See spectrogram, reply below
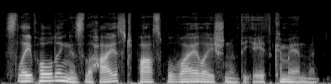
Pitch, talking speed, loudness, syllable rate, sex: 120 Hz, 180 wpm, -18 LUFS, 6.4 syllables/s, male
